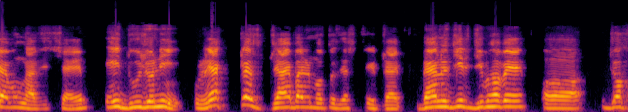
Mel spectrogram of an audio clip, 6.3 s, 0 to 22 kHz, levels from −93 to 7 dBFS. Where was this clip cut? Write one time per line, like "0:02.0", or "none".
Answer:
0:00.9
0:01.9
0:04.1
0:05.3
